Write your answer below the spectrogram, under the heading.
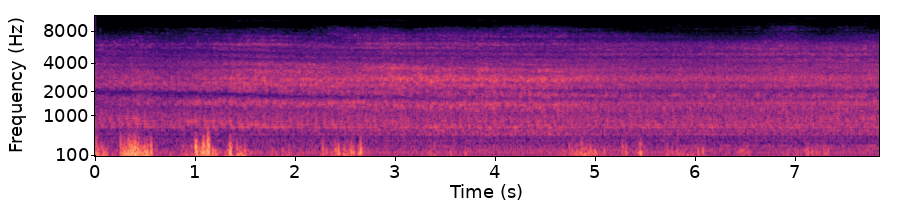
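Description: Farm tractor running in the distance, a steady engine drone, with gusts of wind buffeting the microphone in the first second or so.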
